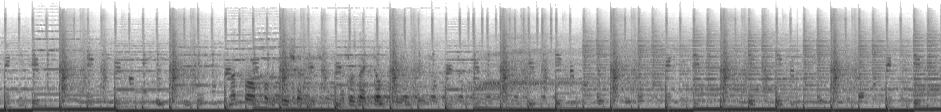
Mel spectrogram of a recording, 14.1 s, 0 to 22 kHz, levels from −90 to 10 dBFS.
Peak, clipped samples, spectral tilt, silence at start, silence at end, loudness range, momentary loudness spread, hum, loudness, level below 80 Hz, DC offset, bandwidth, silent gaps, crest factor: 0 dBFS; under 0.1%; -6 dB/octave; 0 s; 0 s; 1 LU; 3 LU; none; -14 LUFS; -14 dBFS; under 0.1%; 13.5 kHz; none; 12 dB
